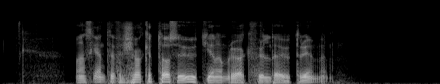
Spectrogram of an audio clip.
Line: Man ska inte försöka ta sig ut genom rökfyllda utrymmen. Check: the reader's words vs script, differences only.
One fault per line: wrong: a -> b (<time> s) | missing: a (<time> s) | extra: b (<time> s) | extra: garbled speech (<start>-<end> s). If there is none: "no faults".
no faults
